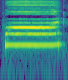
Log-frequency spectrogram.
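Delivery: a shocked listener squeaking; baffled. Pretend. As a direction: pretend to be stunned by your own words. Mock baffled reaction to herself.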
